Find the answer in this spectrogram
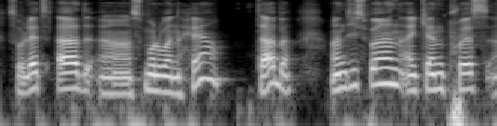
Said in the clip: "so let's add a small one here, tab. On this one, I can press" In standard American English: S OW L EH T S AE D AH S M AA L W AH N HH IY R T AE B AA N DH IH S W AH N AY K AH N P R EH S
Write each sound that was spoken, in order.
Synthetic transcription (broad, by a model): S OW L EH T S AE D AH S M AA L W AH N HH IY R T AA B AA N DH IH S W AH N AY K AH N P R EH S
